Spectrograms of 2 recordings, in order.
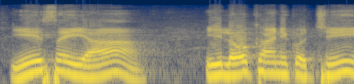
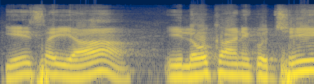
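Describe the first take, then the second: No difference in how they are said.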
